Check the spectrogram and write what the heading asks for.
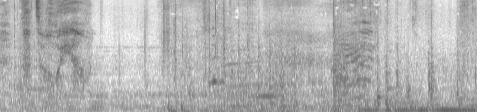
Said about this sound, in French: On ben, arrive ici, il y a une porte secrète juste là. Ouvre la porte secrète.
